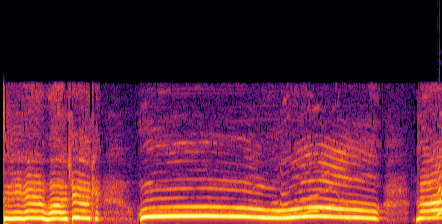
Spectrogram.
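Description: A Shih Tzu gives a drawn-out howl, steady at first, then dipping and rising again in a sing-song wail. Short yips come before it, and a fresh howl starts at the end in a small, quiet room.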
